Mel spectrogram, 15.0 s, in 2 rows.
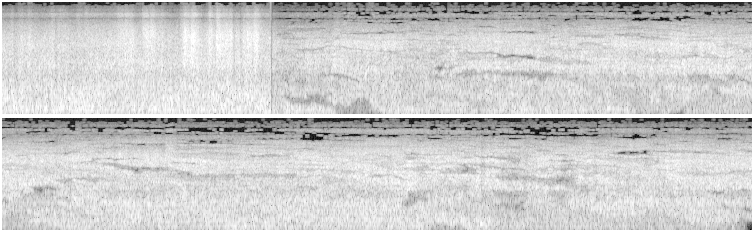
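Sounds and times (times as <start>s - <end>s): train wheels on rail: 0.0s - 4.0s.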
